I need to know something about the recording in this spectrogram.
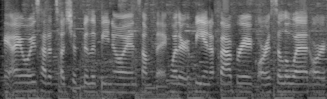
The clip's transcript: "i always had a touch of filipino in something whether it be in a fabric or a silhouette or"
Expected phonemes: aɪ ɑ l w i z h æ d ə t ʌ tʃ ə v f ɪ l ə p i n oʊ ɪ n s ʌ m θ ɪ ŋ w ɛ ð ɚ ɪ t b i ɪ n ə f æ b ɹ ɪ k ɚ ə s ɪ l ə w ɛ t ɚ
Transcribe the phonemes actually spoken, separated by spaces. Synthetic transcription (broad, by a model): aɪ ɑ l w i z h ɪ d ə t ʌ tʃ ə v f ɪ l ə p i n oʊ ɪ n s ʌ m θ ɪ ŋ w ɛ ð ɚ ɪ t b i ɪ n ə f æ b ɹ ɪ k ɚ ə s ɪ l ə w ɛ t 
